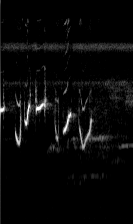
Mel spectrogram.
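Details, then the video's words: Common Iora (sirtu cipoh) giving a brief burst of chirpy, twisting whistled notes in quick succession, fading into quiet. "Burung sirtu cipoh gacor suara paling Top cer sirtu cipoh diam langsung nyaut"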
